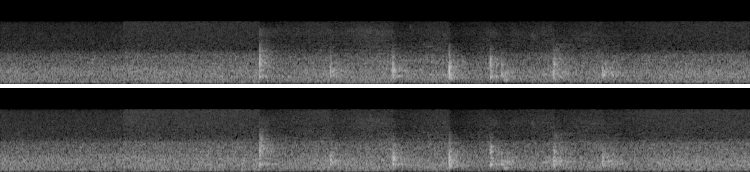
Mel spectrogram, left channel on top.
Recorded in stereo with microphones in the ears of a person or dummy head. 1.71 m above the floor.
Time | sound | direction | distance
2.6 | footsteps | 30° left (ahead or behind) | 5 m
